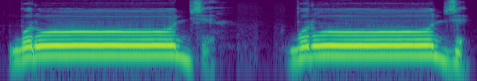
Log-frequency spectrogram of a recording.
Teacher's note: یہاں جیم حرف قلقلہ ہے، آواز لوٹے گی، اور یہاں زیادہ مد اس لیے ہوگا کہ سکون کے بعد حرف مد کے بعد سکون عارض ہے جس کی وجہ سے آواز لوٹے گی.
